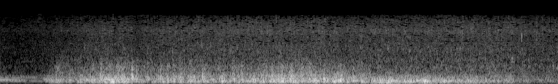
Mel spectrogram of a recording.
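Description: Steady, dense rain hisses without pause while deep rolling thunder rumbles underneath, swelling after the first half second and staying loud and continuous to the end. No voices.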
